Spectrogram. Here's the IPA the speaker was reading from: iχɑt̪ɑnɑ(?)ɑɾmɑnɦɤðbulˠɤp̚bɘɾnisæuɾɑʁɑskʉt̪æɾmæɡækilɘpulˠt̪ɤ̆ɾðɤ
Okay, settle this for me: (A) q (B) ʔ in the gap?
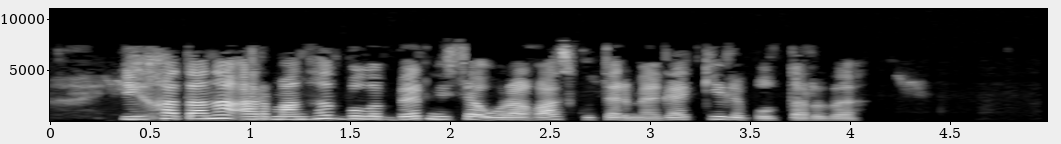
B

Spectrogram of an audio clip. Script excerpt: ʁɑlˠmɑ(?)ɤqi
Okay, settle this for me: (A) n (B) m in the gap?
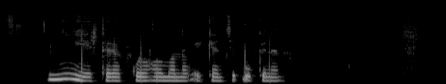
A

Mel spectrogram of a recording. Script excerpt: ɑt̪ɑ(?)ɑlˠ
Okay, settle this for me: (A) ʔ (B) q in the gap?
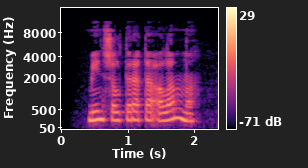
A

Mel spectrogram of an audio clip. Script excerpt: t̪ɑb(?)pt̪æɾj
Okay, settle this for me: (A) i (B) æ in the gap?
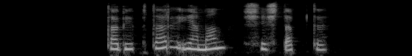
A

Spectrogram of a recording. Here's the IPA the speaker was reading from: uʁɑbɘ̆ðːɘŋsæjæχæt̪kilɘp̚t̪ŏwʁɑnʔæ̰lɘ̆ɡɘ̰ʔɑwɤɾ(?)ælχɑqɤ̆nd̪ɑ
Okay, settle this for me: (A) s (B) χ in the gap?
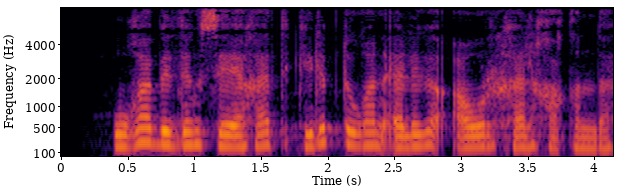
B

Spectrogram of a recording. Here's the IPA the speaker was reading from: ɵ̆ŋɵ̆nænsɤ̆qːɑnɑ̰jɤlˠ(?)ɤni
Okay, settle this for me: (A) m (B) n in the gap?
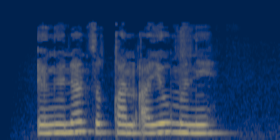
A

